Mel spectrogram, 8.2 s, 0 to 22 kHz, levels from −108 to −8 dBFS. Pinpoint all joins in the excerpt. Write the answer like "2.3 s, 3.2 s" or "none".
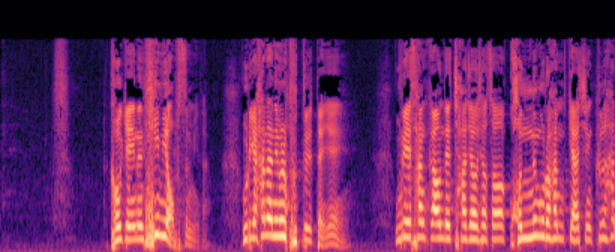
1.4 s

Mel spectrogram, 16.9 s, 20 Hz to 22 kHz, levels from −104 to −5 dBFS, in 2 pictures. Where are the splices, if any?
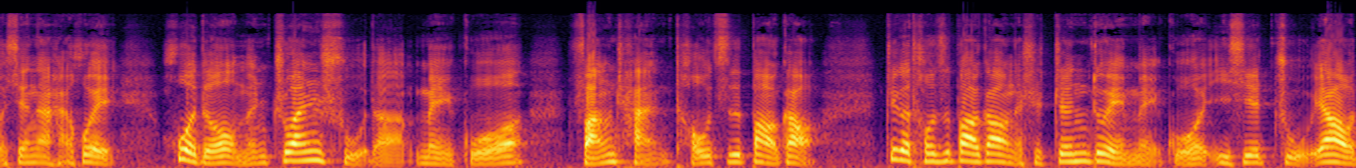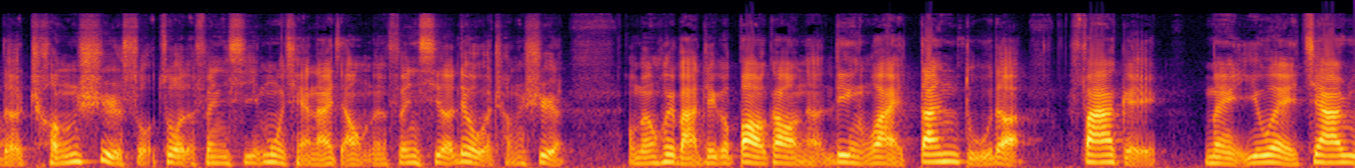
none

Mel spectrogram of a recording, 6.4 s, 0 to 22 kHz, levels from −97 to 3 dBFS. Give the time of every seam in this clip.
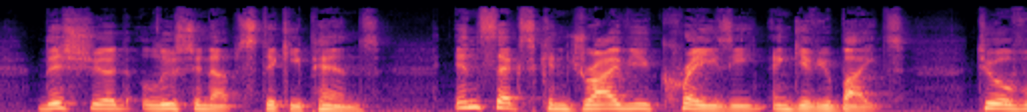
2.7 s, 4.8 s

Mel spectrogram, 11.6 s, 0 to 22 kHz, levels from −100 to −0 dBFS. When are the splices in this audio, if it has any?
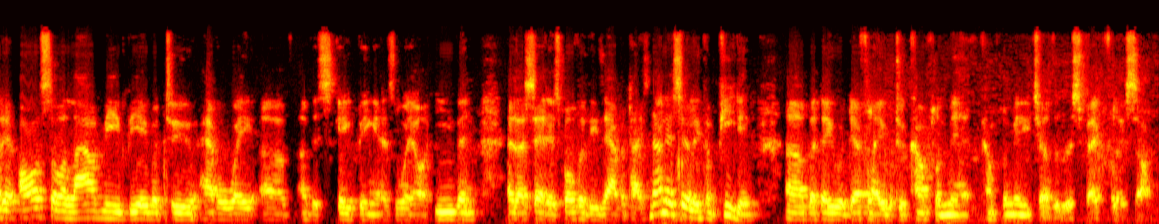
9.8 s

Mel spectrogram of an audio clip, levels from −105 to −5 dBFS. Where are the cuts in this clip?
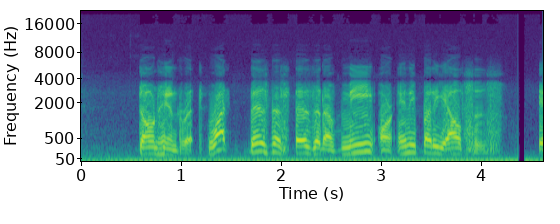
1.3 s

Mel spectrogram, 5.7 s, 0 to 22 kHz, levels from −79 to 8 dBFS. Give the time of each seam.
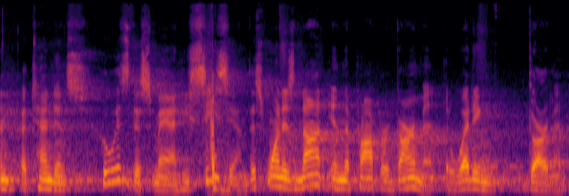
none

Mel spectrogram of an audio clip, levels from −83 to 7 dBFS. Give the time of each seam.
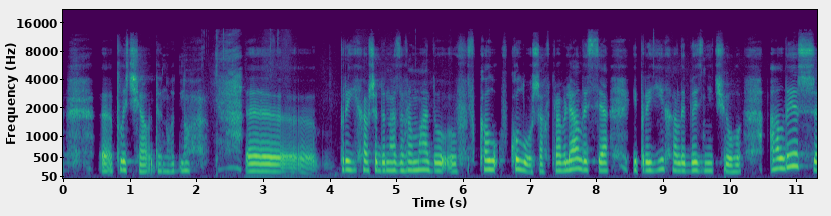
2.7 s, 6.0 s

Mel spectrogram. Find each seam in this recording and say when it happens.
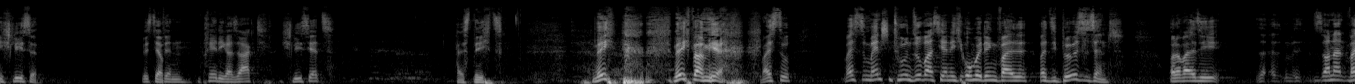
1.6 s, 7.6 s

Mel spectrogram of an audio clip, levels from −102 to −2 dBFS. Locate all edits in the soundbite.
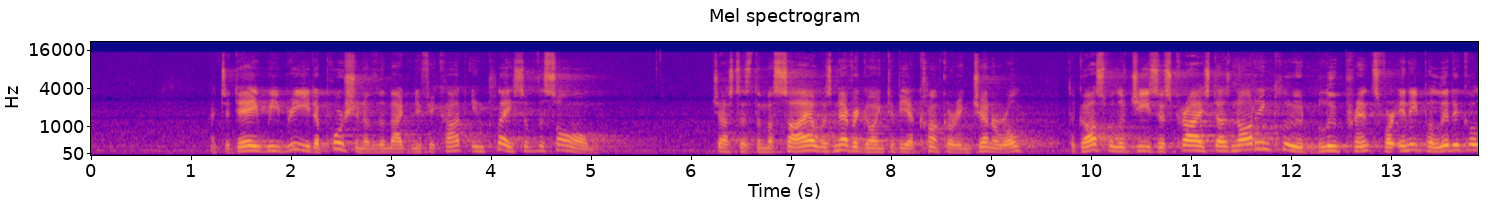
6.1 s, 9.7 s

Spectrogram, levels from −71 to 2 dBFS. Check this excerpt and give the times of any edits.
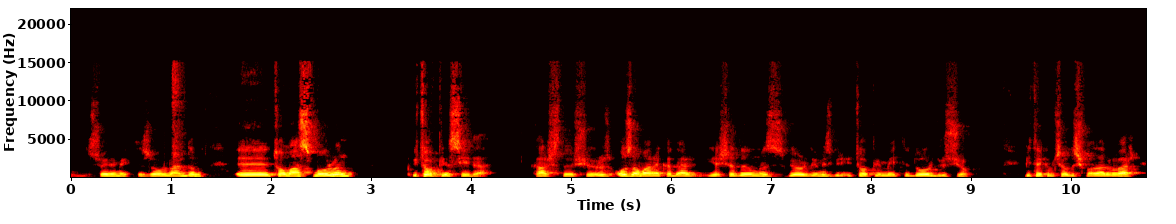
none

